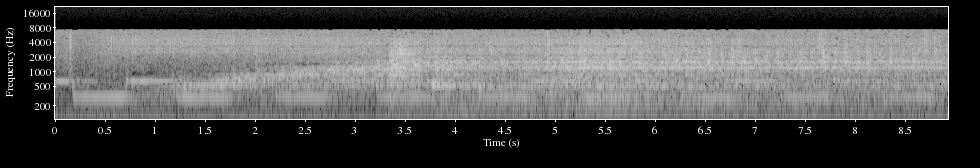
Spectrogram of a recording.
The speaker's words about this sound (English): Can you tell what it is we're following, Sparks? Sounds like a heavy cruiser, sir.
